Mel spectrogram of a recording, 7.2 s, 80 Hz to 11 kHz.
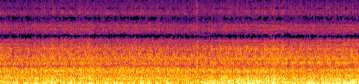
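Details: Ford 7.3 Powerstroke diesel idling higher than normal and rough, surging in gear; a new fuel filter and additive helped only two days. High, lumpy idle that never settles; owner suspects a bad ICP sensor or FPR.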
